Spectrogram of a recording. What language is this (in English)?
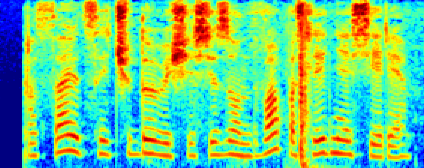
Russian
